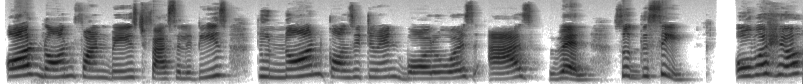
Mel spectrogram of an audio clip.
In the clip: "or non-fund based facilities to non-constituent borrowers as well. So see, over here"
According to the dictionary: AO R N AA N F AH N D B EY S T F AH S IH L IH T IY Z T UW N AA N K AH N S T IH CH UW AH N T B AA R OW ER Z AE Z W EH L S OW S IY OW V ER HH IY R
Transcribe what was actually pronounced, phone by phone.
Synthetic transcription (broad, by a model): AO R N AA N F AH N D B EY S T F AH S IH L IH T IY Z T UW N AA N K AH N S T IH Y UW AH N T B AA R OW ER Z AE Z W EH L S OW S IY OW V ER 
